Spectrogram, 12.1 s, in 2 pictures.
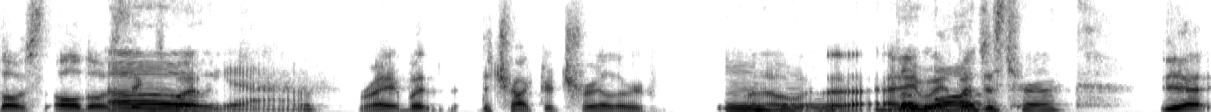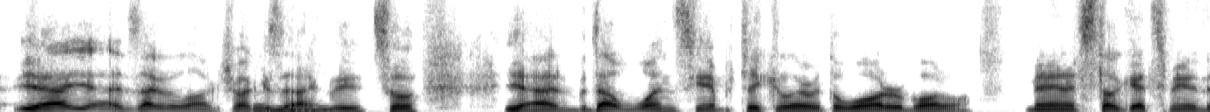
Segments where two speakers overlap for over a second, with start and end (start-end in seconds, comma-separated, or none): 3.7-5.1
